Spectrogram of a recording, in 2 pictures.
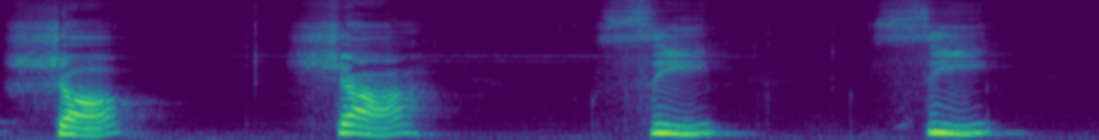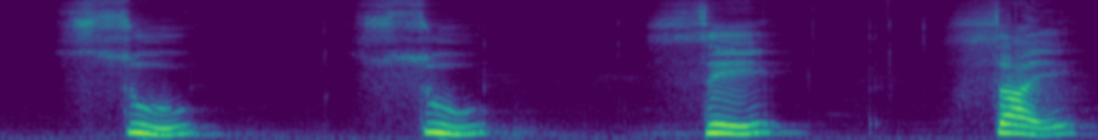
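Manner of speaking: one drawn-out syllable at a time, long pauses between; syllable-chart recitation. Shown as a demonstration. Hindi teacher reciting the barakhadi to learners, syllable-chart recitation. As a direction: recite each letter form deliberately for learners.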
